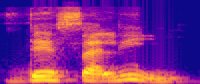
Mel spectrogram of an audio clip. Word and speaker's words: Dessalines: Marie-Claire Heureuse Félicité Bonheur Dessalines is her full name.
